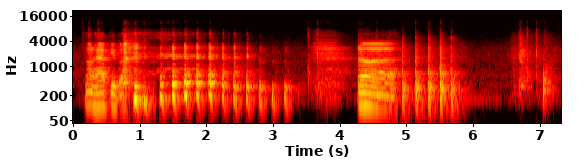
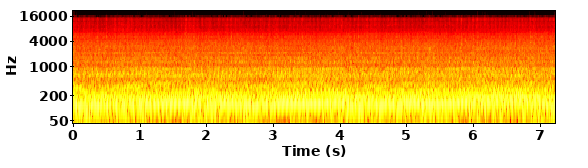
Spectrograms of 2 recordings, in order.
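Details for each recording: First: 1956 Oldsmobile 88 sitting partially disassembled, spark confirmed, fuel sprayed in: starter cranks in quick bursts, about two and a half beats a second, engine never catches; cranks but won't start, owner suspects very low compression. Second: Long-sitting 1956 Oldsmobile 88 after new plugs and filling the carburettor bowls: low, even idle holding one steady pitch with no misses, knocks or surges. Normal idle.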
